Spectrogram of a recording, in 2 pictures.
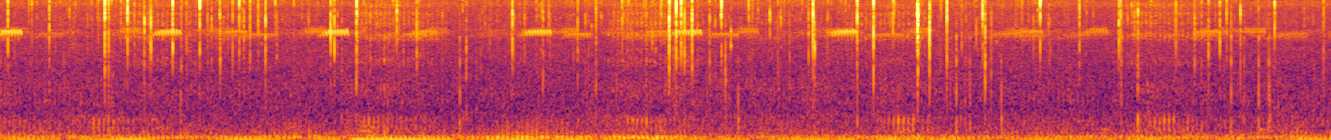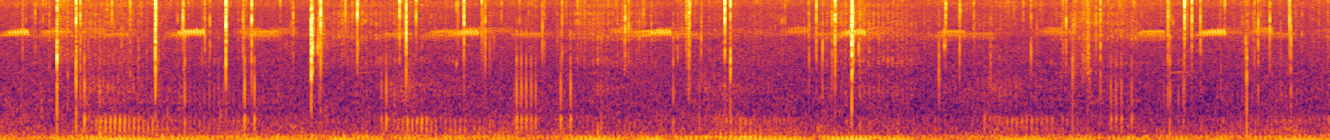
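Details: Sleeping kitties purring beside a crackling fireplace in a spring garden setting: a steady low rumbling purr pulsing throughout, with sharp fire crackles and short high insect chirps repeating in the background.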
